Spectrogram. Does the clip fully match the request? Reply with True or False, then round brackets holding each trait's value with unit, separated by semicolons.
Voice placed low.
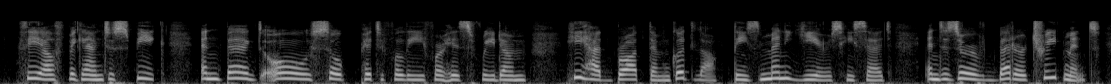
False (225 Hz)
